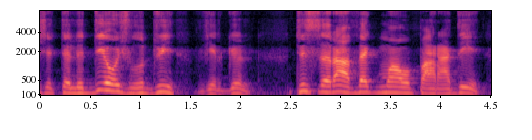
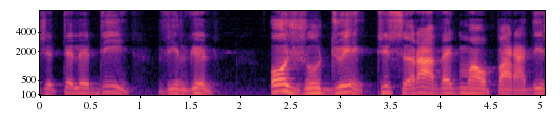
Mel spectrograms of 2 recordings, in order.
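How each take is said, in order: First: The pause comes after 'aujourd'hui'. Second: The pause comes before 'aujourd'hui'.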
